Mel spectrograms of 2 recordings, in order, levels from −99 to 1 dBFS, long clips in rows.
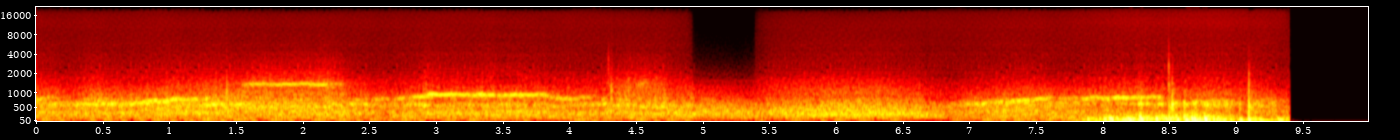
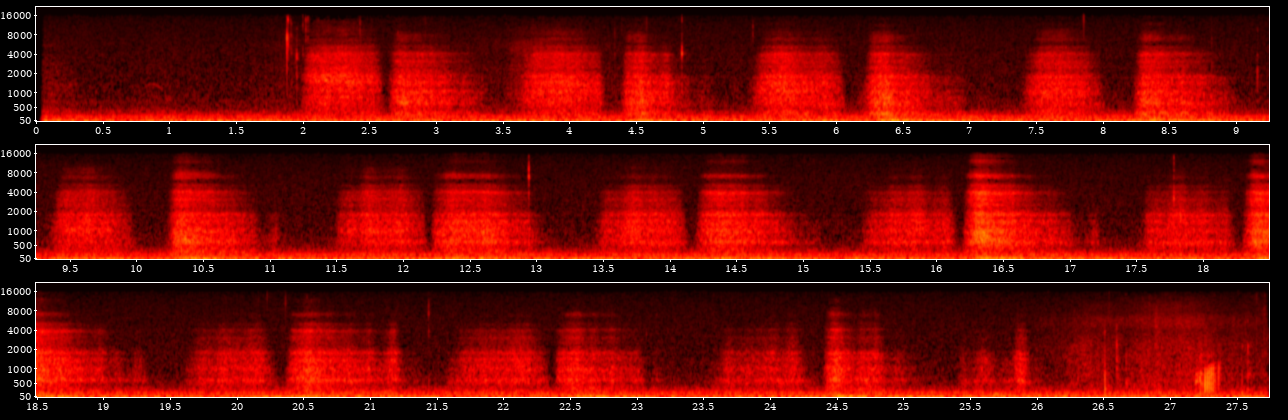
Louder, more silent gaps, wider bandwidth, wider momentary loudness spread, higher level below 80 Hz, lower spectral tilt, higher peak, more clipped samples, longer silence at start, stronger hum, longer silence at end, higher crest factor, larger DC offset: first, -24 LUFS vs -51 LUFS; neither; about the same, 16.5 kHz vs 16.5 kHz; first, 15 LU vs 11 LU; first, -26 dBFS vs -52 dBFS; first, -10 dB/octave vs -4 dB/octave; first, 0 dBFS vs -24 dBFS; neither; about the same, 0 s vs 0.05 s; neither; first, 0.6 s vs 0 s; about the same, 22 dB vs 24 dB; neither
